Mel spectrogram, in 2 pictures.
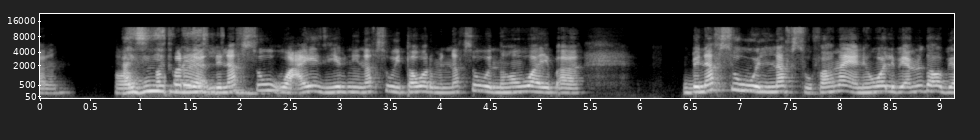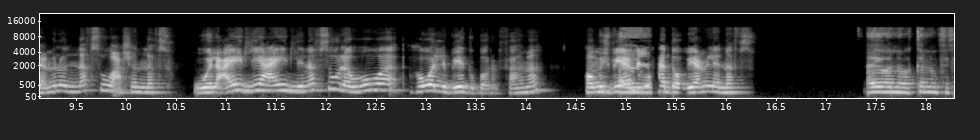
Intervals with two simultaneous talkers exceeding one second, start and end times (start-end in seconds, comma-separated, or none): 0.8-2.2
